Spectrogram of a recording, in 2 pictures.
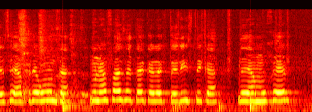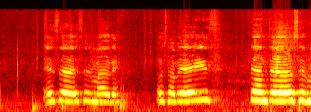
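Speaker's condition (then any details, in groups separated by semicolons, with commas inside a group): Cerebral palsy; high support needs, relies on others for hands and feet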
